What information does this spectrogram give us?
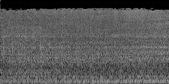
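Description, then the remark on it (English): A heavy truck engine rumbles loudly, a steady low droning roar with a broad wash of noise that holds constant throughout, with no voices. “Oh, there's going to be a loud truck here.”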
